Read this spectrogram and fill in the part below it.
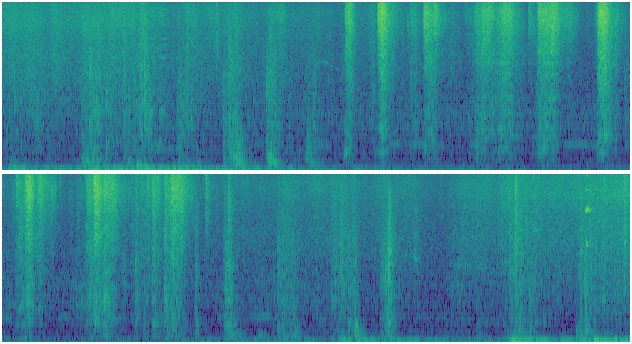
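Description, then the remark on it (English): Crunching footsteps on gravel outside a shed, a series of uneven, gritty steps at a steady walking pace, with faint background noise and no talking. “If I put my headphones down and walk over to the door, open the curtains, you might hear bottles in the corner of the shed rattle as I walk across its wobbly floor, and I wonder if you can hear the gravel outside.”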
